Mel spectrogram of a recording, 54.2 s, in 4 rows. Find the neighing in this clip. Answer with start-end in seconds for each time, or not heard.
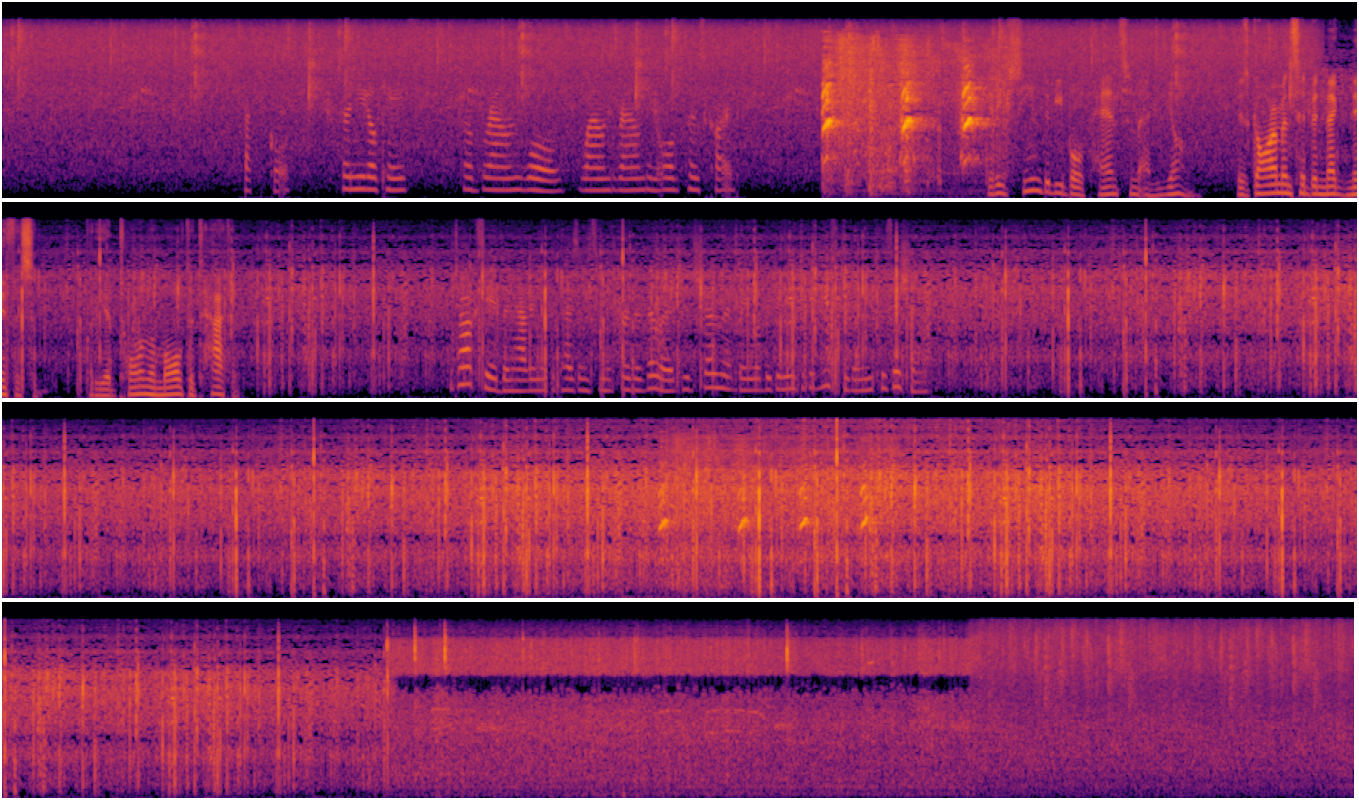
not heard.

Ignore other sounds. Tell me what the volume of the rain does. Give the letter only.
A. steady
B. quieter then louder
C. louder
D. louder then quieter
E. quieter
D.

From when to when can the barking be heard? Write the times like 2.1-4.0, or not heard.
8.2-9.9, 33.6-36.1.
